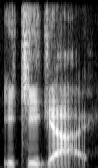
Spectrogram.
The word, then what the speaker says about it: Ikigai: The kind of closest thing they have to this idea of retirement is this word pronounced Ikigai.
